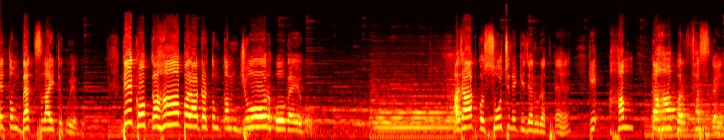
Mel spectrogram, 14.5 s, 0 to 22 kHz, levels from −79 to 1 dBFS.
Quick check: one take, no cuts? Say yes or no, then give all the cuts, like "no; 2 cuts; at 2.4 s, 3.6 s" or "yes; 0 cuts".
yes; 0 cuts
